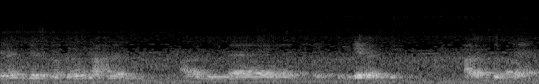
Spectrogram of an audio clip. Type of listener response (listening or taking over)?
taking over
